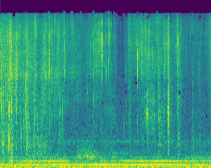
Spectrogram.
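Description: Fingertips with long nails squeeze and crinkle a small crumpled ball of clear plastic cling film. Bright, crackly crinkles come in quick, irregular bursts over a steady low hum.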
